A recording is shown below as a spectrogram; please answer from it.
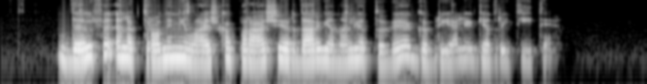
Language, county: Lithuanian, Kaunas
